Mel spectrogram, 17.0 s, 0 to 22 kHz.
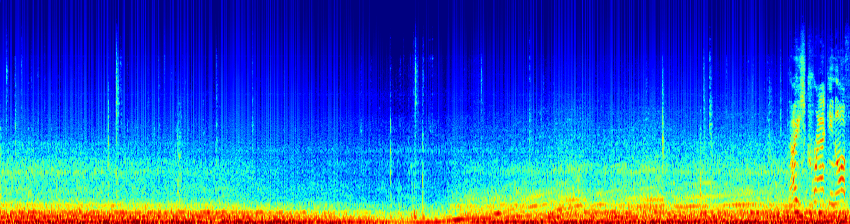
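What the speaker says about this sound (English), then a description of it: "Nice cracking off of the gears of this 7-speed automatic with the paddles." A 2024 Infiniti Q50 Red Sport 400 Black Opal Edition accelerates with a steady engine rumble, its revs dipping and climbing as the 7-speed automatic shifts on the paddles, while a person talks throughout.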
